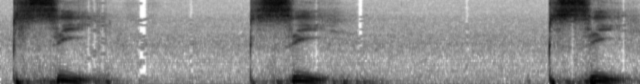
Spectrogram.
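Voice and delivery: psi said slowly and clearly, P and S both sounded; slow letter name. Shown as a demonstration. Teacher sounding out psi for students, slow and clear. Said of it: "Essa letra psi".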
